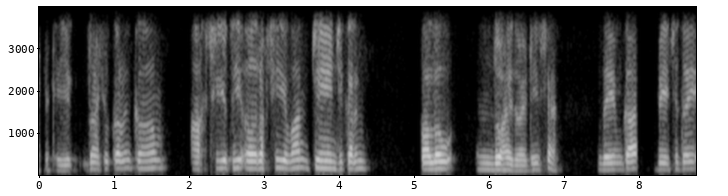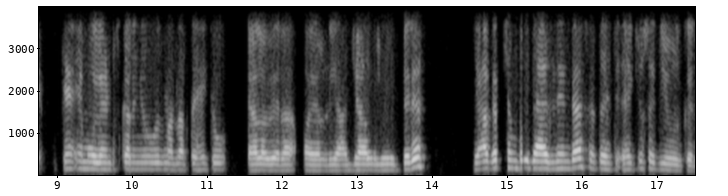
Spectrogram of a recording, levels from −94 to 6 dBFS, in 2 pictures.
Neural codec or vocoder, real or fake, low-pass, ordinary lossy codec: none; real; 3.6 kHz; Opus, 32 kbps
